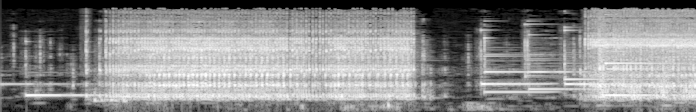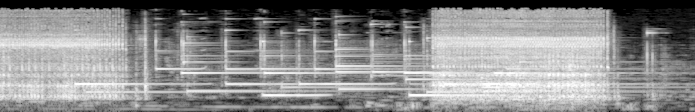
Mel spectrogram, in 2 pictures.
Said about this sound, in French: mon père qui remontait le coucou comme ça, c'est un truc, même quand je le voyais pas faire, j'entendais, j'allais me coucher, j'entendais. Il est remonté, puis il l'arrêtait pour pas que ça nous réveille la nuit.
